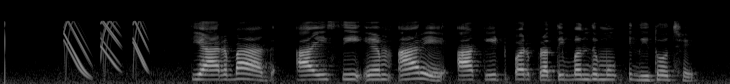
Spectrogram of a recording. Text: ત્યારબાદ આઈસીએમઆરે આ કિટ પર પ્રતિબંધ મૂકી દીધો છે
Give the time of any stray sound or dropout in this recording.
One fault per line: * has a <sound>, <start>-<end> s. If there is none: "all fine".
* has a chirp, 0.6-1.5 s
* has a dropout, 6.2-6.3 s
